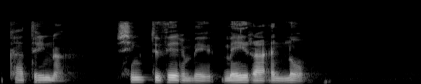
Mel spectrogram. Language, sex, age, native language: Icelandic, male, 18-19, Icelandic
